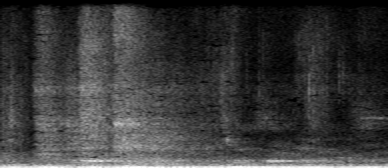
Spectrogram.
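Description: A person eating rice by hand: soft chewing and mouth sounds and fingers squishing through rice, over a steady low hum.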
